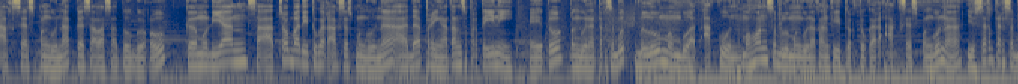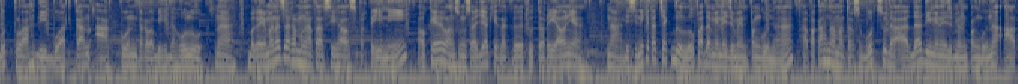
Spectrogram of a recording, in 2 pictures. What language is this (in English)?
Indonesian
